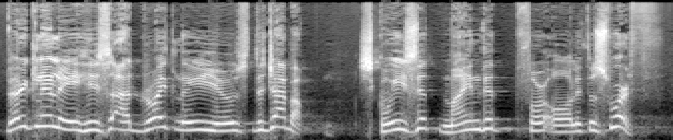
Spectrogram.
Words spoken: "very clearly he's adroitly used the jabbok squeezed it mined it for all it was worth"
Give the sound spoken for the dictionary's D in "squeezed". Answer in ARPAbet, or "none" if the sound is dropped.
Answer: none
